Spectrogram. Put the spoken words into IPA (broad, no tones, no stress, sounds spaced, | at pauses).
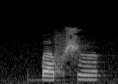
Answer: ɓ ɐ f ʃ ɵ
